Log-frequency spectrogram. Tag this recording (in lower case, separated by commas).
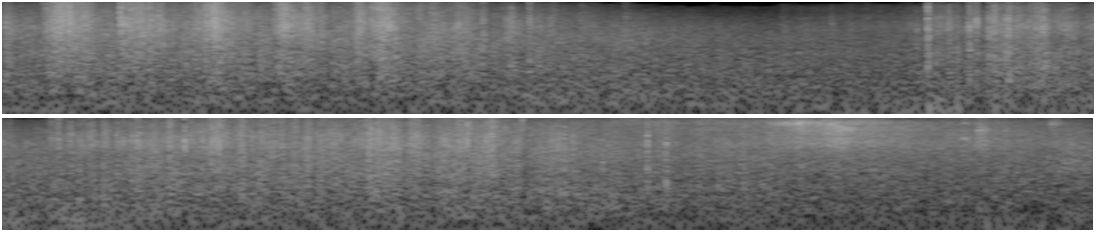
eruption, explosion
